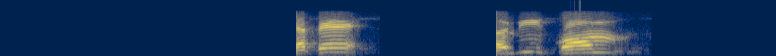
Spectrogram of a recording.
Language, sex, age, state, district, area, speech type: Santali, male, 60+, West Bengal, Birbhum, rural, conversation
